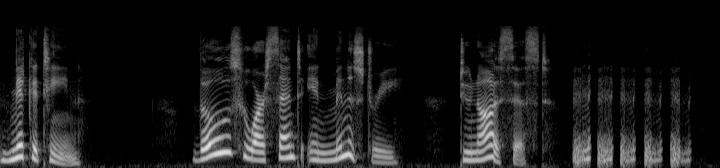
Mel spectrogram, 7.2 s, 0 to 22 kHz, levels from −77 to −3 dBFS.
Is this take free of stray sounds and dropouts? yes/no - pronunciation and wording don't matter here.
no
